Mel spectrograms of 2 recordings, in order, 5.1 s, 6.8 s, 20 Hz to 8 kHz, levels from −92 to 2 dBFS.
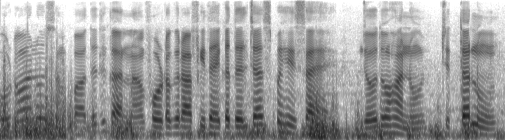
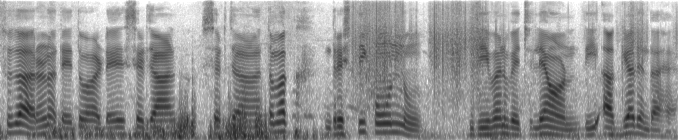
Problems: constant background noise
